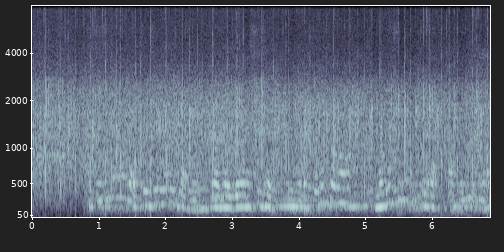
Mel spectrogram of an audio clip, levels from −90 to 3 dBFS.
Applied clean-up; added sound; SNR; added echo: none; Applause / Cheering; 0 dB; reverberation time 0.3 s.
